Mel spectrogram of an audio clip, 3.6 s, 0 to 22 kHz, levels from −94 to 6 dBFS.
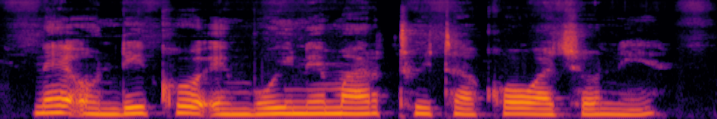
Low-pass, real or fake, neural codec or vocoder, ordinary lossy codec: none; real; none; none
